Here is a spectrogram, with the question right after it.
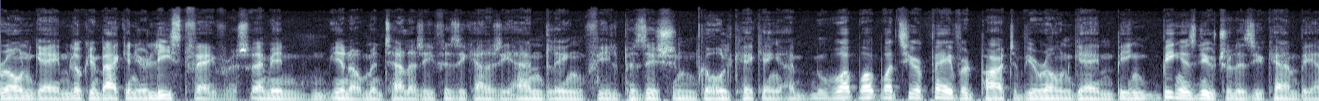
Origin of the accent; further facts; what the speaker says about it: Cork, Munster, Ireland; also born or lived in Malahide; I'm from Cork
